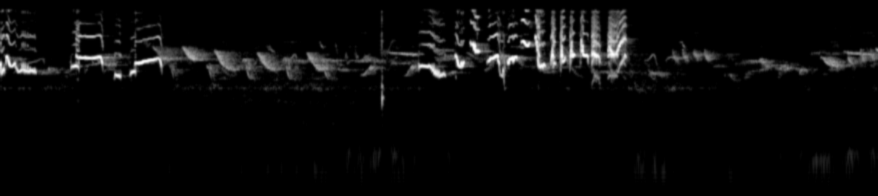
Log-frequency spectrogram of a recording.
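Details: Oriental magpie-robin song aimed at stirring a silent bird to sing. Whistles open it, then a long run of soft repeated falling slurs. A rapid burst of about ten loud chirps follows before quieter descending notes return.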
